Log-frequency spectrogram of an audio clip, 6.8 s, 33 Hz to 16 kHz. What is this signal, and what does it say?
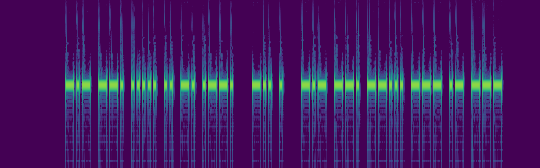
Morse code, heard as a keyed tone, about 34 wpm, 700 Hz. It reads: KG5INP DE KG7OAO
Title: USA Callsign DE Callsign - 6 Characters - 35wpm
